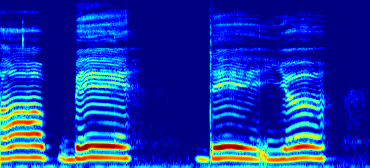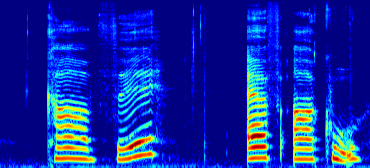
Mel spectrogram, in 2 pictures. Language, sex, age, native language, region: Slovenian, female, 18-29, Slovenian, Pomurje region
